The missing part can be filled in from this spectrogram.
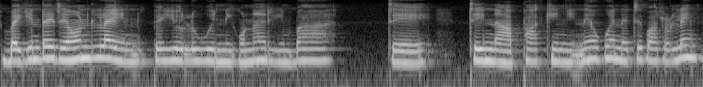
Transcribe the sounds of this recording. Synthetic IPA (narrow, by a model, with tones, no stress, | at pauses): e˨ɓa˨i˨ki˦nda˦itɛ˨ɔ˦nla˦inpɛ˦jo˦lo˦we˨ni˨kɔ˨na˦ɾi˨mba˦ | tɛ˨te˦ina˨pa˦kɪ˦ɲi˨nɛ˦kwɛ˦nɛ˨tɪ˦patɔ˨lɛ˦ŋ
